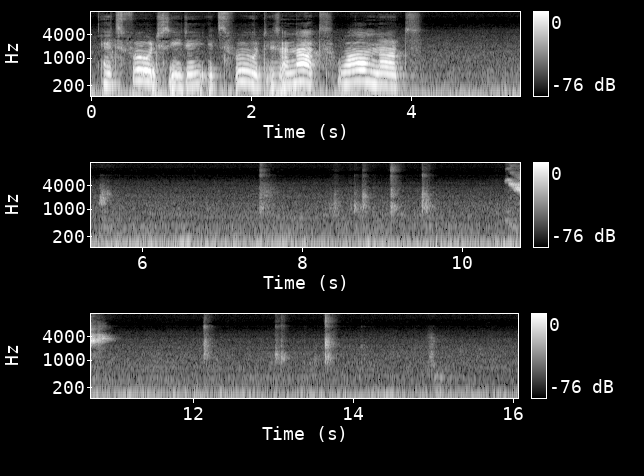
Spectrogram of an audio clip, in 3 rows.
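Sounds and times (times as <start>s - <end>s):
parrot call: 10.6s - 11.1s.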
